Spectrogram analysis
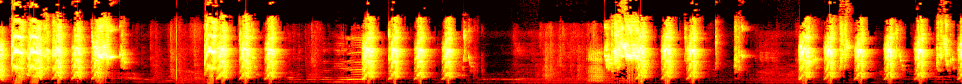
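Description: Sun conures give loud, harsh, high-pitched screeches in rapid bursts of four to six calls.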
